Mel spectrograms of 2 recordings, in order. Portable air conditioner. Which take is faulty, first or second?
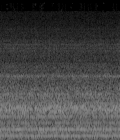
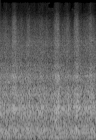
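second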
